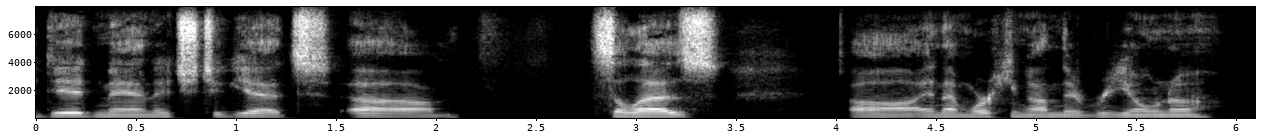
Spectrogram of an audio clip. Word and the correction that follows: Rinoa: I've always thought it was Riona. I've never actually looked at the name carefully enough to realize I've been mispronouncing it this entire time. – Rinoa.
